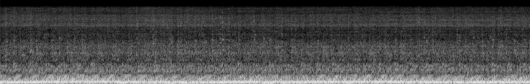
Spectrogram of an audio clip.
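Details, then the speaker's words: 1964 Dodge Polara 500 V8, parked since 1978, first run after five months of work (new heater core, radiator repaired, choke not yet set), started cold to warm up before driveway test: steady low rumble, even beat, no knocks or misses; normal cold idle. "right now we are going to fire it up warm it up and when it's warmed up we're going to put it on the ground and we'll move it around"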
